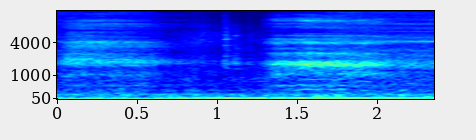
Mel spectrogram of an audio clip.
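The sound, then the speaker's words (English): Gasping and deep, ragged breathing, a few rough breaths and catches of air over a steady low hum, with no words spoken. “Deep breaths. Hey, breathe with me, okay? I'm right here. Just breathe with me.”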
